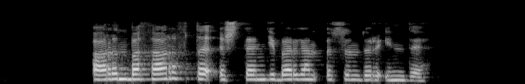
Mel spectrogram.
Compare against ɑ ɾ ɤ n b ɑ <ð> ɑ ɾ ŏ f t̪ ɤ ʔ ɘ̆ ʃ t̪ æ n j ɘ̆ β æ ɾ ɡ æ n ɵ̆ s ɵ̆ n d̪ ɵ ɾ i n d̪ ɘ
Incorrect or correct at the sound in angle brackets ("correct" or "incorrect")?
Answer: incorrect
